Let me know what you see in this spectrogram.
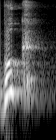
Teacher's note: The back of the tongue is raised to a position between half close and close position.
